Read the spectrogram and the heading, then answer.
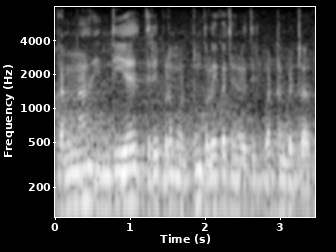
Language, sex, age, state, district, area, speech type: Tamil, male, 18-30, Tamil Nadu, Ariyalur, rural, read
